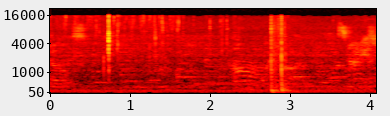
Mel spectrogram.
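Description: Faint handling sounds with a small click about a second in, then a single sharp knock near three seconds in as a plastic tub is set down on a glass tabletop.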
